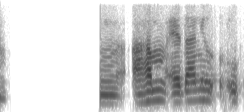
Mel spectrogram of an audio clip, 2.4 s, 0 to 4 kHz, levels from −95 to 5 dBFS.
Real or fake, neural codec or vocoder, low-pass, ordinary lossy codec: real; none; 3.6 kHz; none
